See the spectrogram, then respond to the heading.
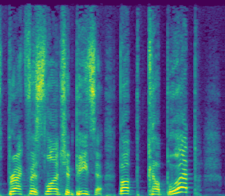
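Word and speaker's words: CABLT: It is spelled C-A-B-L-T. C-A-B-L-T, and it's pronounced Kablip.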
